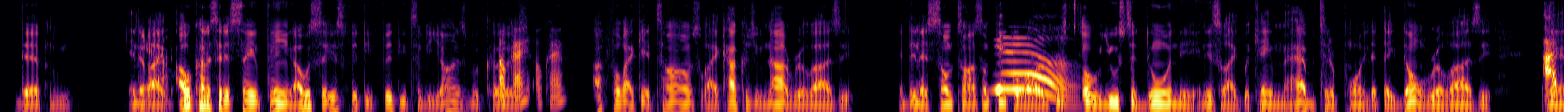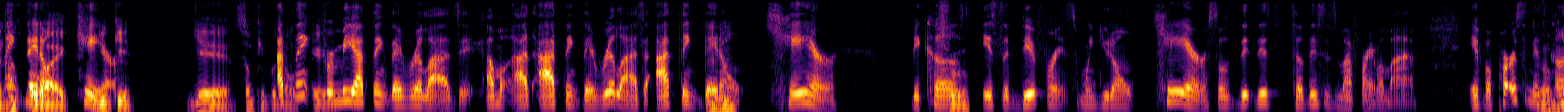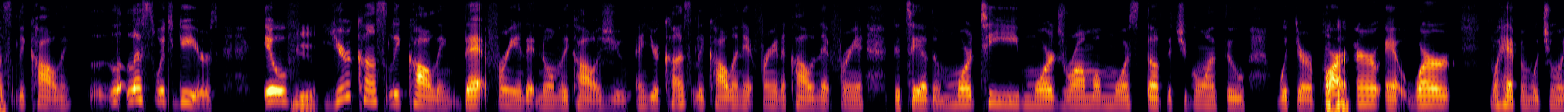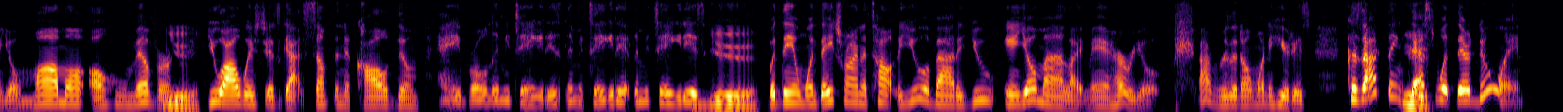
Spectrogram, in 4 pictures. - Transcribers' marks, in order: other background noise; drawn out: "Yeah"
- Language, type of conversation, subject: English, unstructured, How do you handle friendships that feel one-sided or transactional?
